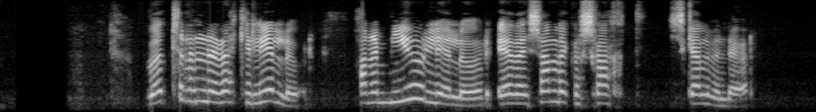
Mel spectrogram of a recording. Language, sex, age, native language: Icelandic, female, 20-29, Icelandic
